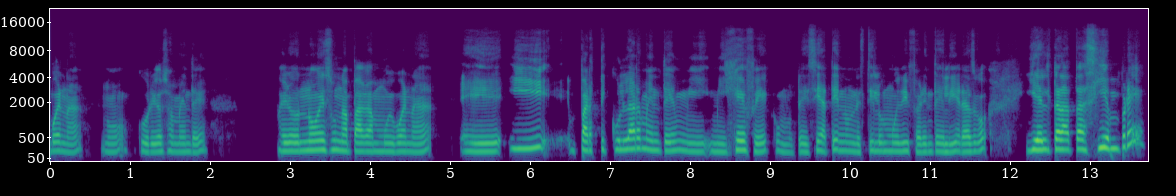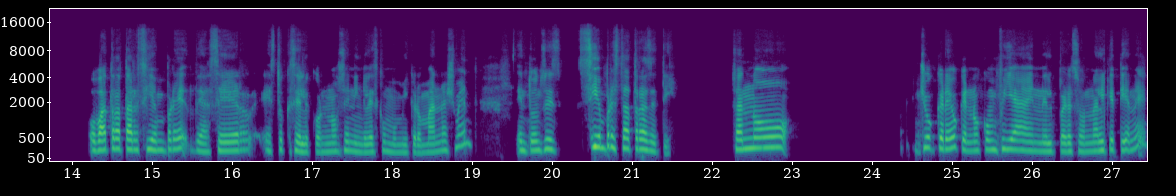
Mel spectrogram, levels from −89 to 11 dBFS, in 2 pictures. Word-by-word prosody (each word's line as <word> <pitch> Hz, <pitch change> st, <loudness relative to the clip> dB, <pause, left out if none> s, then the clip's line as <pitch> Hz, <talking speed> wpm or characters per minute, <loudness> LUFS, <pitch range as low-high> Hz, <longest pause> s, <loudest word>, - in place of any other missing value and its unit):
buena, 180 Hz, -3 st, -4 dB, 0.2 s
¿no?, 175 Hz, +3 st, -10 dB
curiosamente, 175 Hz, +1 st, -5 dB, 0.8 s
pero 190 Hz, -1 st, 0 dB
no 205 Hz, +2 st, +2 dB
es 215 Hz, -1 st, 0 dB
una 205 Hz, -3 st, 0 dB
paga 185 Hz, -1 st, +2 dB
muy 180 Hz, 0 st, -5 dB
buena, 180 Hz, +1 st, -4 dB, 0.3 s
eh, 180 Hz, 0 st, -2 dB
y 245 Hz, -, 0 dB, 0.3 s
particularmente, 215 Hz, -1 st, +1 dB
mi 180 Hz, -4 st, -6 dB
mi 175 Hz, -1 st, -6 dB
jefe, 190 Hz, -1 st, 0 dB
como 170 Hz, -5 st, -11 dB
te 165 Hz, -, -8 dB
decía, 180 Hz, +2 st, -3 dB
tiene 195 Hz, +1 st, -3 dB
un 185 Hz, -2 st, -5 dB
estilo 190 Hz, +2 st, -5 dB
muy 185 Hz, -1 st, -4 dB
diferente 180 Hz, -1 st, -4 dB
de 175 Hz, -, -2 dB
liderazgo, 180 Hz, +4 st, -1 dB, 0.5 s
y 210 Hz, +3 st, +3 dB
él 215 Hz, 0 st, +5 dB
trata 220 Hz, +1 st, +6 dB
siempre, 255 Hz, -, +3 dB, 0.5 s
o 205 Hz, -, -1 dB
va 210 Hz, -, +9 dB
a 215 Hz, -, +4 dB
tratar 230 Hz, -1 st, +4 dB
siempre, 225 Hz, +2 st, 0 dB
de 195 Hz, -2 st, -2 dB
hacer 195 Hz, +4 st, 0 dB
esto 205 Hz, +1 st, -7 dB
que -, -, -14 dB
se 190 Hz, -4 st, +2 dB
le 170 Hz, -, -1 dB
conoce 175 Hz, +3 st, -5 dB
en 190 Hz, -, -4 dB
inglés 170 Hz, -1 st, -2 dB
como 180 Hz, -5 st, -7 dB
micromanagement. 175 Hz, -, -3 dB, 0.5 s
Entonces, 205 Hz, +1 st, -1 dB, 0.2 s
siempre 275 Hz, +1 st, +4 dB
está 245 Hz, 0 st, +2 dB
atrás 230 Hz, -2 st, +3 dB
de 185 Hz, -3 st, -3 dB
ti. 145 Hz, -4 st, -15 dB, 0.7 s
O -, -, -27 dB
sea, 225 Hz, -1 st, +6 dB
no 255 Hz, +3 st, +3 dB, 1.5 s
Yo 260 Hz, -1 st, -1 dB
creo 245 Hz, +2 st, +4 dB
que 220 Hz, -3 st, +2 dB
no 195 Hz, 0 st, -3 dB
confía 220 Hz, -1 st, +1 dB
en 190 Hz, -1 st, -4 dB
el 180 Hz, 0 st, -1 dB
personal 180 Hz, +2 st, -1 dB
que 220 Hz, -, -1 dB
tiene, 210 Hz, +9 st, -3 dB
195 Hz, 140 wpm, -23 LUFS, 180-220 Hz, 1.5 s, va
